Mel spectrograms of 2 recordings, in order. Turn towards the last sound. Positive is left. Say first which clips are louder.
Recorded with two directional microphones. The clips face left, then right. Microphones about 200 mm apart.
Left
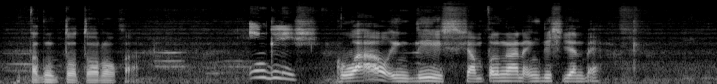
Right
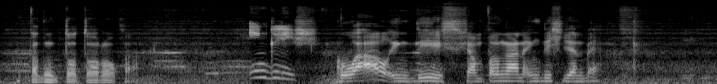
# left 7 dB
turn(degrees=35)  # may be behind; listen again after turning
